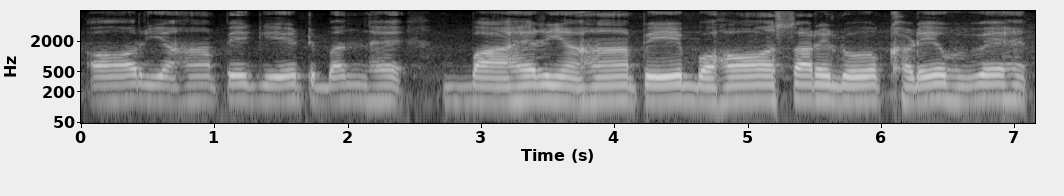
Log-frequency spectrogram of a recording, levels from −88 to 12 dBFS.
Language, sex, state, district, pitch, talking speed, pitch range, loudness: Hindi, male, Chandigarh, Chandigarh, 135 Hz, 125 wpm, 130-135 Hz, -15 LUFS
